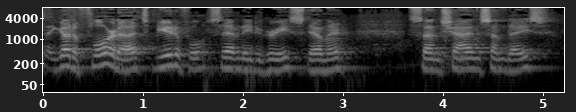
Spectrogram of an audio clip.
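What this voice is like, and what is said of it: Rough, congested voice. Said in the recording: “my voice is a little rough, it, I've had a sinus... I had a head cold”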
